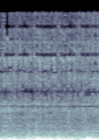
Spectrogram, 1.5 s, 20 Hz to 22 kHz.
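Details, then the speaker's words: Ford Galaxie V8 brought back after sitting, with points cleaned and fuel supply uncertain: low steady rumble holding an even idle without misfire, though it cut out a few times earlier. Normal running. "so that's about how long it takes to get an engine running in the real world and it really doesn't sound too bad now we cut a few times here and there"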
